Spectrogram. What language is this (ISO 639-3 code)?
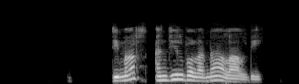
cat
